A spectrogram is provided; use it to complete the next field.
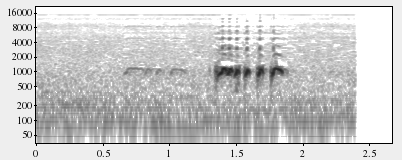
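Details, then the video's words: Decoy zebra dove, 2019, in derak labuh style: a faint soft coo leads into a louder quick burst of about five rolling, stuttered notes, then silence. "Denak Merbuk 2019 C Bogon Suara B Derak Labuh"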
